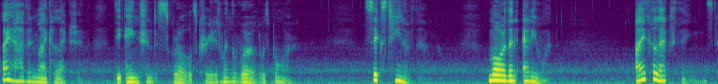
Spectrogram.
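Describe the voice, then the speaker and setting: A woman playing a powerful, haughty, suspicious giantess sorceress in an ASMR roleplay, speaking deliberately and commandingly, sometimes dropping toward a whisper. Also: very deep voice, lively intonation, dark tone, slight background noise, heavily acted. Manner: slow, deliberate, commanding, with breathy drops into whispers. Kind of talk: ASMR roleplay, dramatic monologue.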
